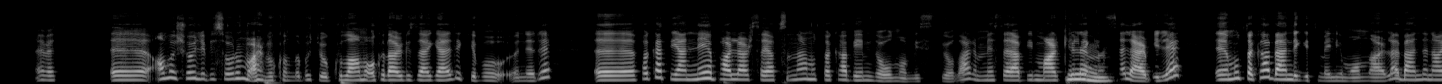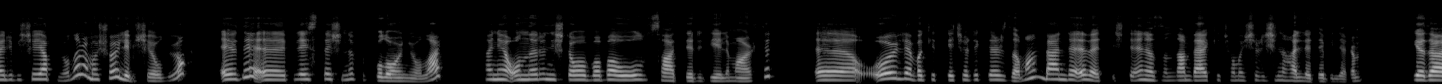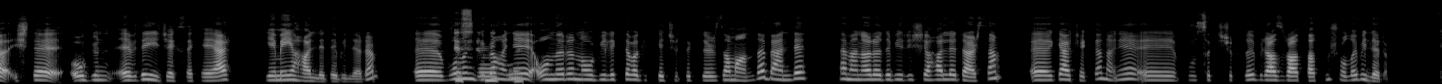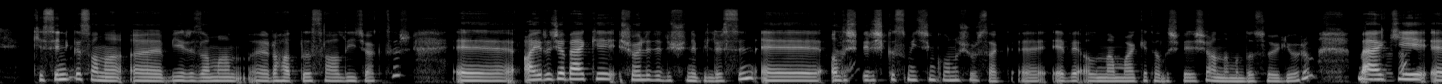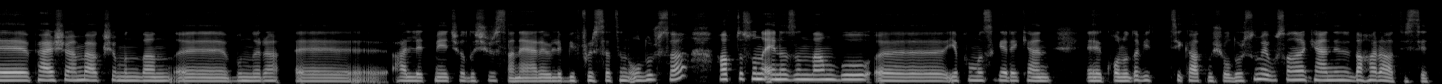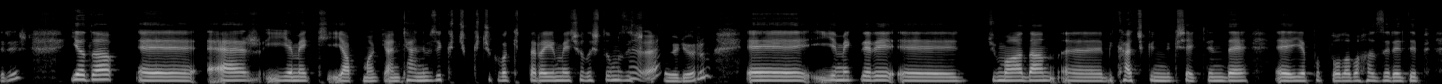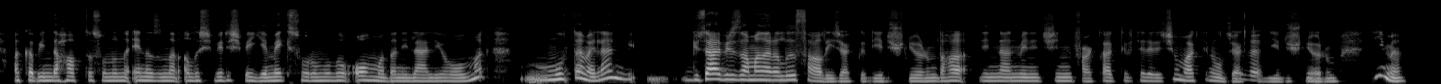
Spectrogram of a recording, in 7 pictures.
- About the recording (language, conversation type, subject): Turkish, advice, Hafta sonları sosyal etkinliklerle dinlenme ve kişisel zamanımı nasıl daha iyi dengelerim?
- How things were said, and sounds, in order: laughing while speaking: "bu konuda"; unintelligible speech; unintelligible speech; other background noise; other noise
